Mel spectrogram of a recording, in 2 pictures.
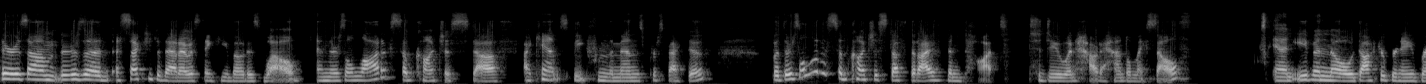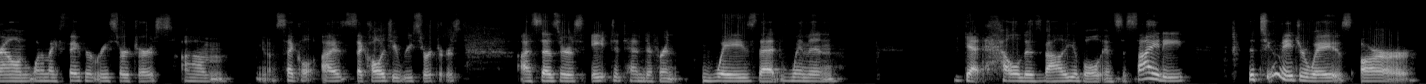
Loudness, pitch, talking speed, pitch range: -25 LUFS, 170 Hz, 180 wpm, 155-205 Hz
